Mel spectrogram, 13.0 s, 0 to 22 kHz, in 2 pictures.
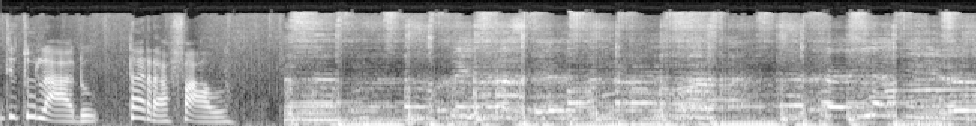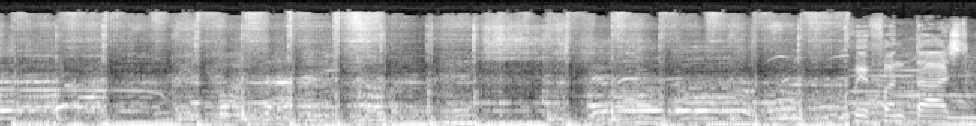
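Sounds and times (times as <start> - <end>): band with heavy bass beat: 1.9 - 13.0
person singing: 2.7 - 12.3.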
